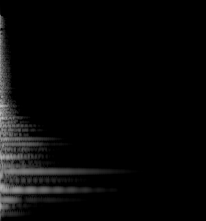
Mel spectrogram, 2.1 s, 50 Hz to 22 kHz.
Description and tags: TT12x8-VHP-HdE-v03
A 1-shot sample taken of a 12-inch diameter, 8-inch deep tom-tom, recorded with an Equitek E100 close-mic and two
Peavey electret condenser microphones in an XY pair.
Notes for samples in this pack:
Tuning:
LP = Low Pitch
MP = Medium Pitch
HP = High Pitch
VHP = Very High Pitch
Playing style:
Hd = Head Strike
HdC = Head-Center Strike
HdE = Head-Edge Strike
RS = Rimshot (Simultaneous Head and Rim) Strike
Rm = Rim Strike
velocity, drum, 1-shot, multisample, tom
